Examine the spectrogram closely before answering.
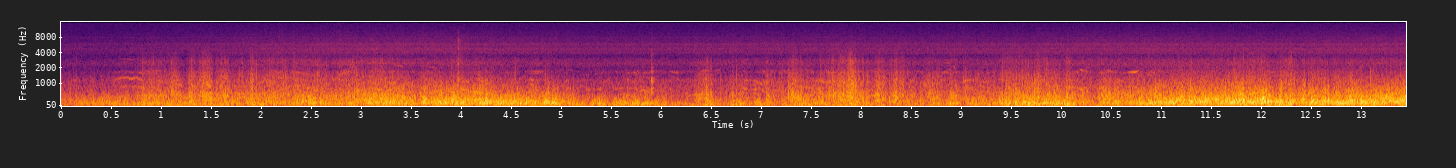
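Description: Wind blusters and rumbles across an open field.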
